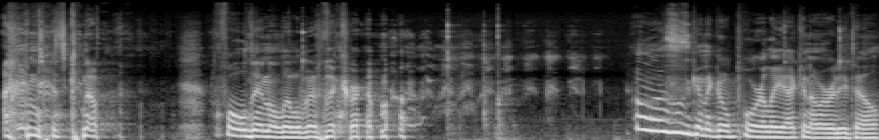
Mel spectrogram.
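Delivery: laughing while talking, can't stop laughing. Folding in crema after losing composure, laughing while talking. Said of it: "I can't even get composed now".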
